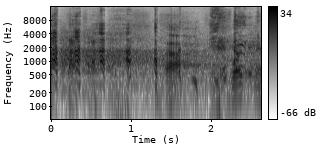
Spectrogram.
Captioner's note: all laughing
